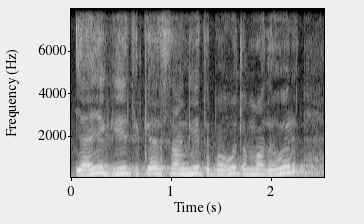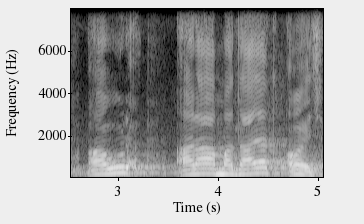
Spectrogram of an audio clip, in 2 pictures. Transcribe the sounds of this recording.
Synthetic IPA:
jəɦiɡit̪kesəŋɡit̪bəɦut̪məd̪ʱuɾ | aʊɾ | aɾaməd̪ajəkəjt͡ʃʰ

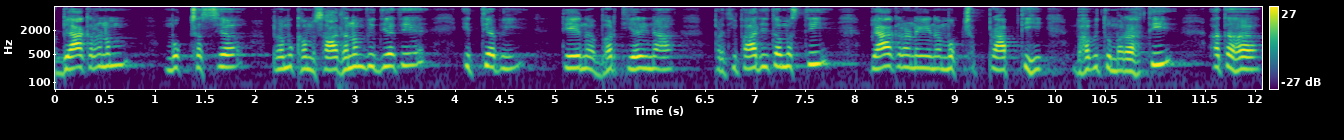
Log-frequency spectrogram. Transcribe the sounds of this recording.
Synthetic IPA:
bjaːkɐɾɐɳɐmː | uk̚t͡ʃʰɐsjɐpɾɐmukʰɐmsaːd̪ʱɐnɐmʋid̪jɐt̪eː | it̪jɐpi | t̪eːnɐbʱɐɾt̪ijɐɾinaː | pɾɐt̪ipaːd̪it̪ɐmɐst̪ibjaːkɐɾɐɳeːnɐmuk̚t͡ʃʰɐ̥pɾaːp̚t̪iɦibʱɐʋit̪umɐɾɐɦt̪iɐt̪ɐɦɐ̆

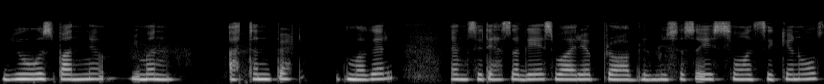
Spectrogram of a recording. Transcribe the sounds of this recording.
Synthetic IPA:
juːzpɐnːijimɐn | ɐt̪ʰɐnpʲeʈʰ | mɐɡɐɾ | ɐnsit̪iɦɐsɐɡeːsʋaːɾjɐpɾaːblɐmisɐsɐisõːsikʲːɐnoːs

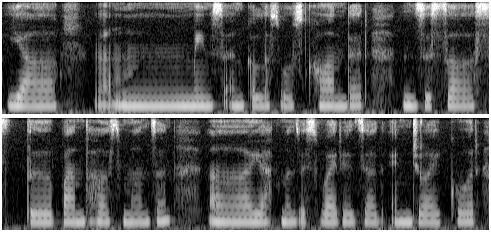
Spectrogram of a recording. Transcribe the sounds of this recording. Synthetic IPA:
ja | minsɐ̰ŋkɐlɐsoːskʰaːnd̪ɐɾzisɐst̪ɨpand̪ɦɐsmɐnzɐn | jat̪ʰmɐnzisʋɐjɾɐzʲaːd̪end͡ʒaːjkoɾ

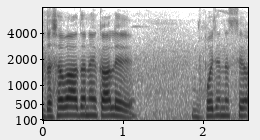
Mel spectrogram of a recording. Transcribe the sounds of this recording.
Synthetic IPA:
d̪ɐʃɐʋaːd̪ɐnekaːle | bʱoːd͡ʒɐnɐsjɐ

